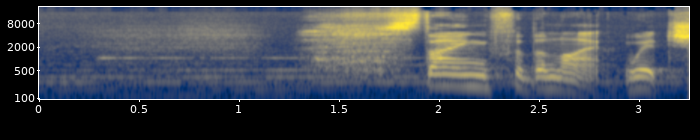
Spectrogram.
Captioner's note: sighs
